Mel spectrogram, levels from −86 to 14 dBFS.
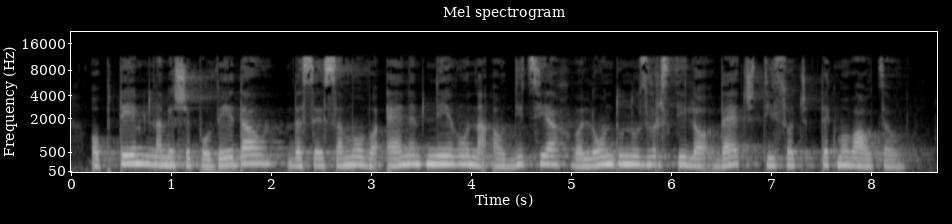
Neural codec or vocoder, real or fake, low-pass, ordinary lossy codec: none; real; 19.8 kHz; MP3, 48 kbps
